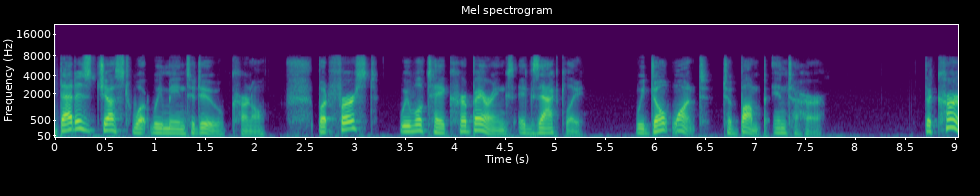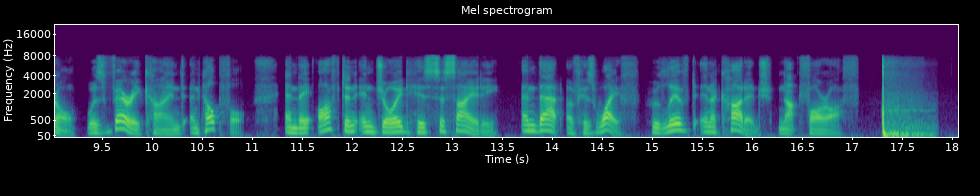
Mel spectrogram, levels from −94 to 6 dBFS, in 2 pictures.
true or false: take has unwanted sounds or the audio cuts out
true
